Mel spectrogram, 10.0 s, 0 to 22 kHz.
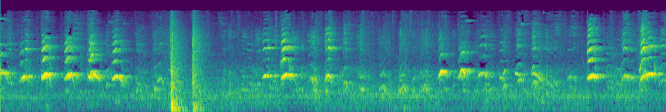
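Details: Three-week-old British Labrador puppies from a litter of seven, whelped May 2014, indoors in a nursery; many high, wavering whines and squeals repeat about twice a second, with one sharp knock midway.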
